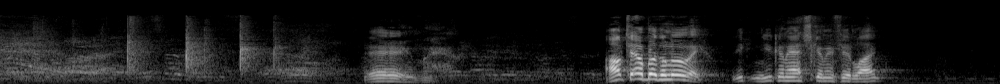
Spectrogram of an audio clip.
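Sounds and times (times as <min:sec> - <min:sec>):
group clapping hands in unison: 0:00.0 - 0:03.2
murmur of voices: 0:00.0 - 0:06.2
speech: 0:03.7 - 0:04.4, 0:06.1 - 0:08.9.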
